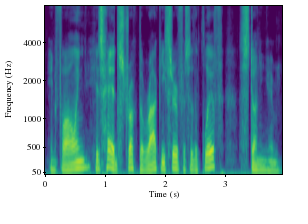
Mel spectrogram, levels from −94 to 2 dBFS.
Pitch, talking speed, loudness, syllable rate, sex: 105 Hz, 195 wpm, -17 LUFS, 5.1 syllables/s, male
